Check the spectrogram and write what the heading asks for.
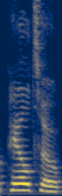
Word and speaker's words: paletot: Like, so if you look up a pale toe coat, which it's spelled P-A-L-E-T-O-T, it's French, it's French, so the last T is silent.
